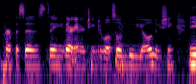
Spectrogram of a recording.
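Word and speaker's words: lǚxíng: So it's L, V, or U with the umlaut on top of it, and then X-I-N-G. Luxing.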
